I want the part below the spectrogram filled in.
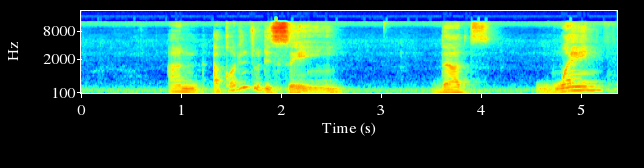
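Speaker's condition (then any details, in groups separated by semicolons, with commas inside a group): No condition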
